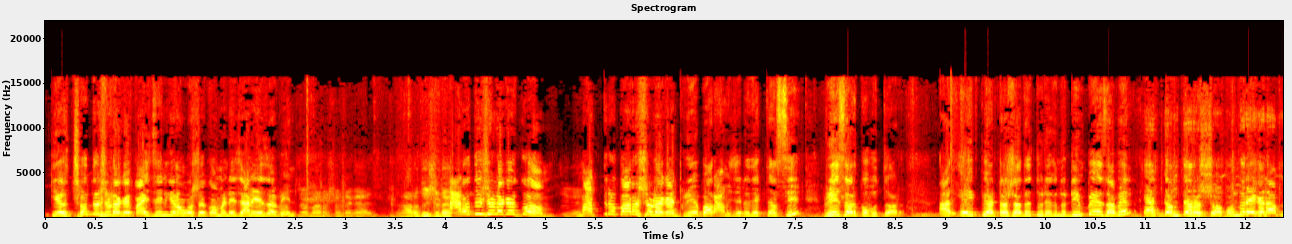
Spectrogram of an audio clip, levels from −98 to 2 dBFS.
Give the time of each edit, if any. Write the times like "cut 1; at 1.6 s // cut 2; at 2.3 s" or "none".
cut 1; at 6.3 s // cut 2; at 10.9 s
